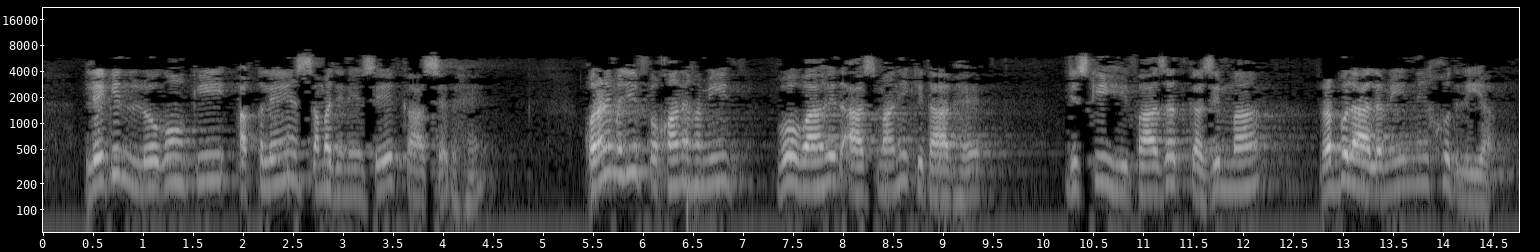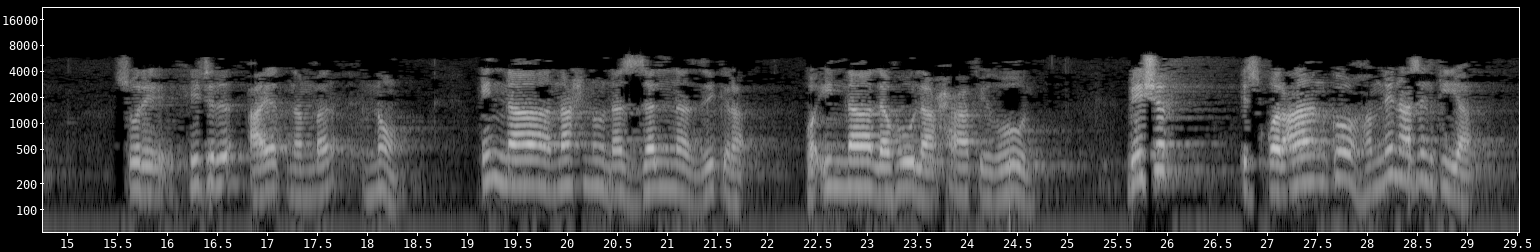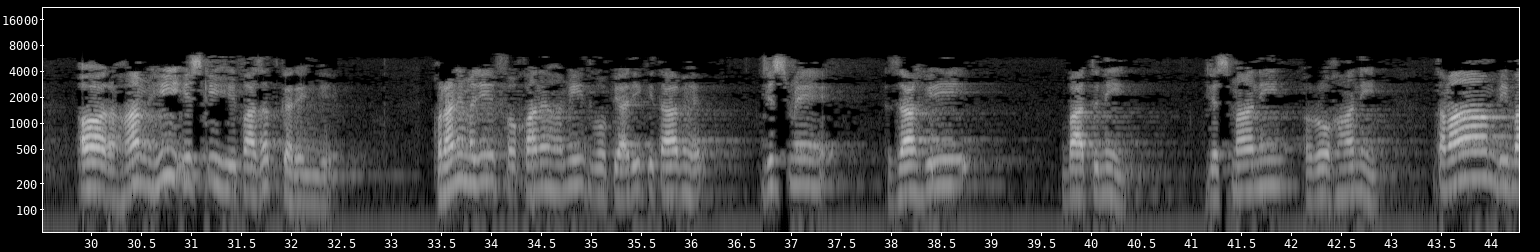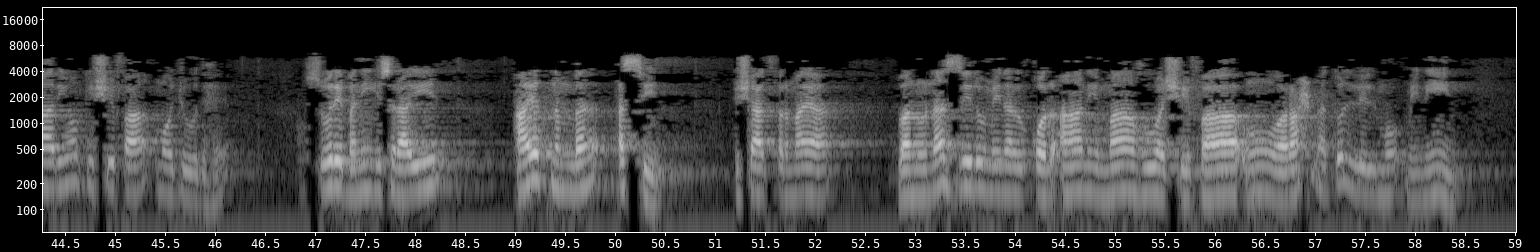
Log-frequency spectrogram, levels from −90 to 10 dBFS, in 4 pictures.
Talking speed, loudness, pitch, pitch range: 80 wpm, -24 LUFS, 175 Hz, 155-195 Hz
